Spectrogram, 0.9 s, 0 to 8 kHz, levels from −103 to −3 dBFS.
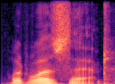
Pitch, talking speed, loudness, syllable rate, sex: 110 Hz, 205 wpm, -15 LUFS, 3.9 syllables/s, male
